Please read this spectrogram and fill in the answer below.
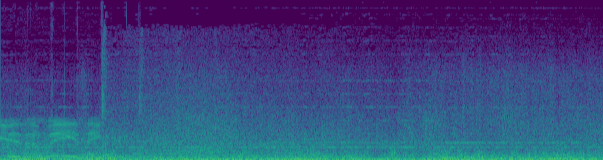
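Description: Steady wind noise on the microphone over water rushing and spraying along the hull of a Hobie Cat catamaran under sail at speed.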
